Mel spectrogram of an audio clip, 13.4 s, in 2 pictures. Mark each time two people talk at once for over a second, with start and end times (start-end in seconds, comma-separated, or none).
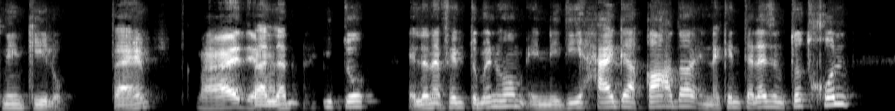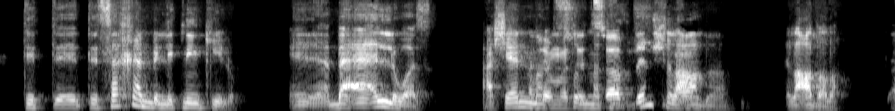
10.7-12.0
